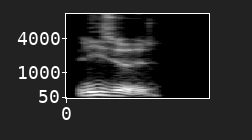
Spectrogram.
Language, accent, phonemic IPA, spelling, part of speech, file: French, France, /li.zøz/, liseuse, noun, LL-Q150 (fra)-liseuse.wav
- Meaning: 1. female equivalent of liseur 2. a nightgown, a bedjacket, a garment useful when reading in bed 3. a small paperknife used to open uncut books, also useful as a bookmark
